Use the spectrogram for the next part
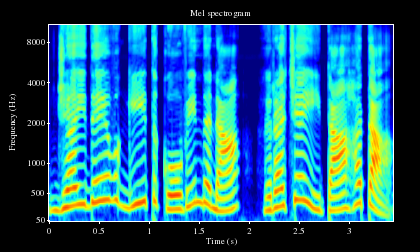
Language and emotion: Gujarati, neutral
